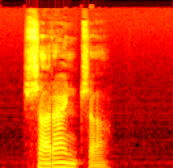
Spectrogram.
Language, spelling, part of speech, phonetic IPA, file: Polish, szarańcza, noun, [ʃaˈrãj̃n͇t͡ʃa], Pl-szarańcza.ogg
